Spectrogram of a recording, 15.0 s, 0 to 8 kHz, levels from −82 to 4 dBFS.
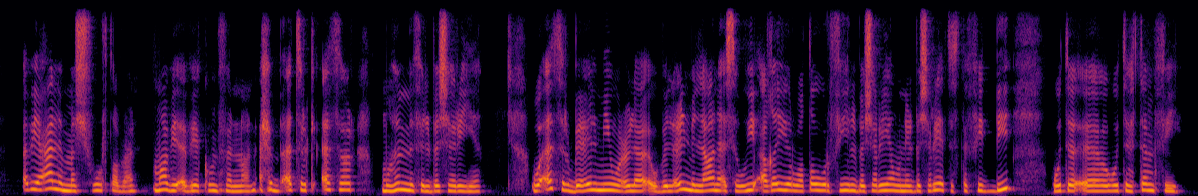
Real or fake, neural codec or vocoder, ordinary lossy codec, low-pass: real; none; none; none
